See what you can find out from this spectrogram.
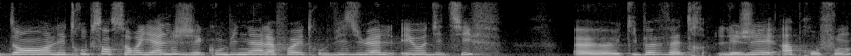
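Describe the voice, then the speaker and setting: The recording is very clean, with a silent background. A woman speaks at a fairly high pitch and a moderate pace, with ordinary pitch variation. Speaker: conference speaker, engineering manager. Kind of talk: conference talk. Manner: hesitant, many filler sounds.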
